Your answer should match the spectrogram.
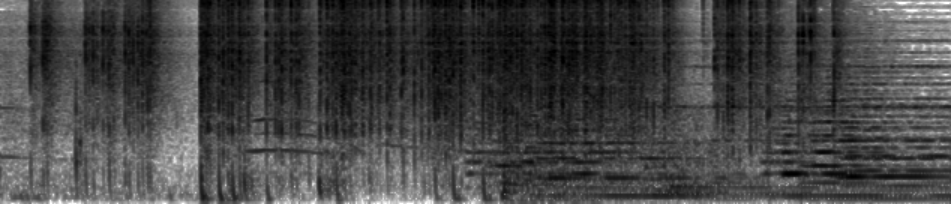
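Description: Fireworks crackling and popping in quick succession, with one loud bang about a second in. About halfway through, music comes in and carries on over them.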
